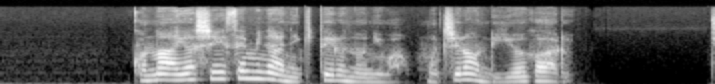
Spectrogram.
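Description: A young woman speaks calmly and close.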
